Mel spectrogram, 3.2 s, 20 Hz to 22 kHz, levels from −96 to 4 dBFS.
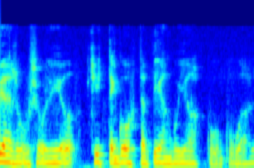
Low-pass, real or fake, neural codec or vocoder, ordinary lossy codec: none; real; none; none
